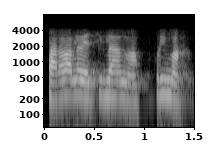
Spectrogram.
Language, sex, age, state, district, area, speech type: Tamil, female, 30-45, Tamil Nadu, Vellore, urban, conversation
